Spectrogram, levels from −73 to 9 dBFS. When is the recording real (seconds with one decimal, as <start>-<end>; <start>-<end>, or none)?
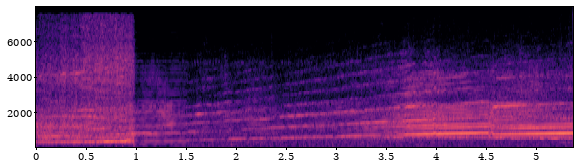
0.0-0.9; 1.5-5.4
